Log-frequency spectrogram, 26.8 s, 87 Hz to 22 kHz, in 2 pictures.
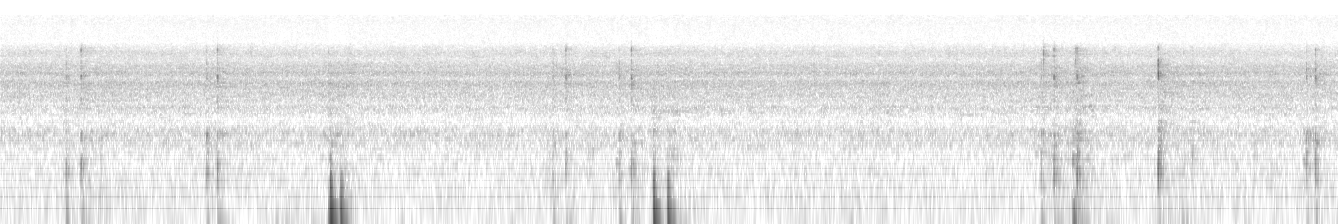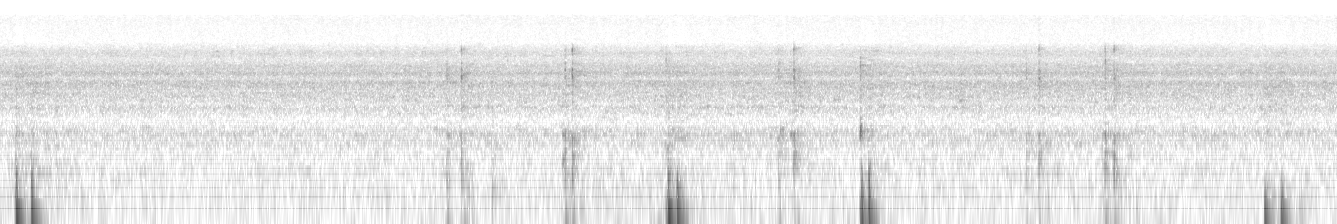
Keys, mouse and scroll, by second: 2.1 click, 3.3 g, 6.2 click, 6.5 g, 10.8 middle click, 11.5-12.1 scroll down 1, 13.5 g, 19.0 click, 20.0 g, 22.0 r, 24.4 click, 26.0 r.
